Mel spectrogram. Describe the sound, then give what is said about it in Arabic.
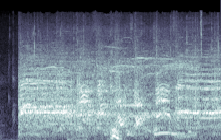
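Crowd cheering bursts in abruptly after a brief quiet moment, then holds as a loud, sustained roar of shouting and whooping voices from a large gathering. “تشجيع. اسمعها مو نحن بنشجع معهم كمان.”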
